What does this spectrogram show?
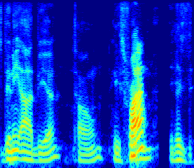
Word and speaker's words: Avdija: Deni It's Deni Avdija. That's the way it's pronounced. Deni Avdija? It's spelled, to your point, the way it's spelled. That's the way it's spelled, but it's the way it's pronounced is Deni Avdija.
